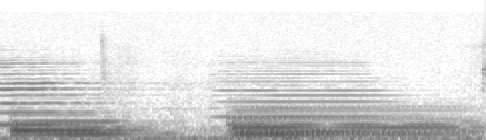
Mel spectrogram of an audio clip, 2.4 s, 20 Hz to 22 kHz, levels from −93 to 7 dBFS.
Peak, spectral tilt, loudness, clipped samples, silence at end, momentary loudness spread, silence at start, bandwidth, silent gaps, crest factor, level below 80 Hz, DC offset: -22 dBFS; -8.5 dB/octave; -37 LUFS; under 0.1%; 0 s; 12 LU; 0 s; 16 kHz; none; 14 dB; -50 dBFS; under 0.1%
